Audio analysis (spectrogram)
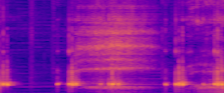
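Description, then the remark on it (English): A voice imitates a frog, making a series of short, throaty croaks in an uneven rhythm, with sharp onsets and a buzzy, nasal mid-pitched tone. “I was beating my drum and doing the frog at the same time.”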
